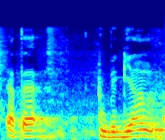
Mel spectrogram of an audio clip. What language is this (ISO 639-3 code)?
mai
